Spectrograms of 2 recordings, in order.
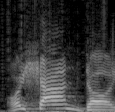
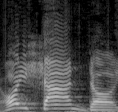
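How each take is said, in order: First: Slow, high and louder mock shout. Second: Slow, very high, loud shout. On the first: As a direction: bellow it stubbornly, slowly. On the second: Shown as a demonstration. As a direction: shout it back at full volume. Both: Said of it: "shouted it at me like that".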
